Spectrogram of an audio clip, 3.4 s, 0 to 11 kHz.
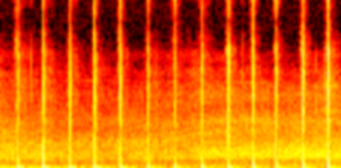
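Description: A shingled roof is tapped 13 times in a steady rhythm to find a truss or solid wood behind the sheathing and shingles before nailing in a gutter-cleaning anchor. Each tap is a short, dull, low thud with almost no ring. The spot sounds solid, marking where the anchor can be nailed.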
